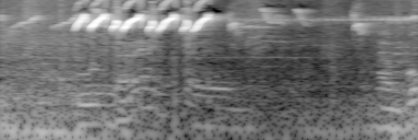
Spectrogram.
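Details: A Mantenan pours out a fast series of around seven high upward-sweeping whistles, followed by a thin drawn-out high note and faint chirps.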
